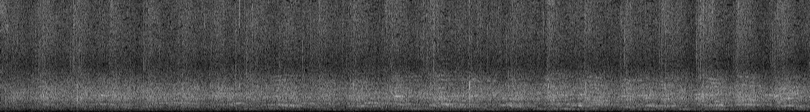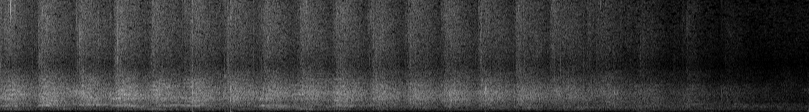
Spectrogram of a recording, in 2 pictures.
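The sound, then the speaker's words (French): A large crowd at the first Front de gauche presidential campaign rally chants in unison over steady, rhythmic applause, a loud sustained roar of voices and clapping that keeps an even beat before fading away in the final seconds. “On ne crie pas le nom d'un homme, on crie la cause commune.”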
